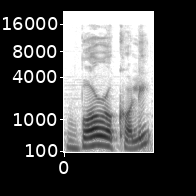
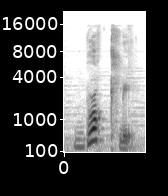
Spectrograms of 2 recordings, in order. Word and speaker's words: broccoli: Don't say broccoli, it's broccoli, broccoli.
